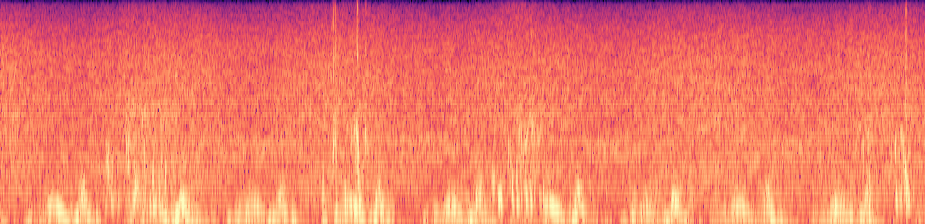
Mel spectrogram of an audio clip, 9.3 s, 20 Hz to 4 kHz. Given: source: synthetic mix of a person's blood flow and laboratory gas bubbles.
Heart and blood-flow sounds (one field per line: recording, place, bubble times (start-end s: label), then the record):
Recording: Doppler ultrasound of blood flow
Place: precordium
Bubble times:
1.02-1.70 s: bubbles
3.15-3.71 s: bubbles
4.90-5.49 s: bubbles
8.60-8.74 s: bubbles
8.88-9.17 s: bubbles
9.22-9.26 s: bubbles
From the record:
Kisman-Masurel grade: 223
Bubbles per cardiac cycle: several, 3 to 8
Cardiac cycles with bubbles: 10 to 50%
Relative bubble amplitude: loud (0.450 to 0.775)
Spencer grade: 2 (many but less than half of the cardiac periods contain bubble signals, singularly or in groups)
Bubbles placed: only in the low amplitude regions of the cardiac cycle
